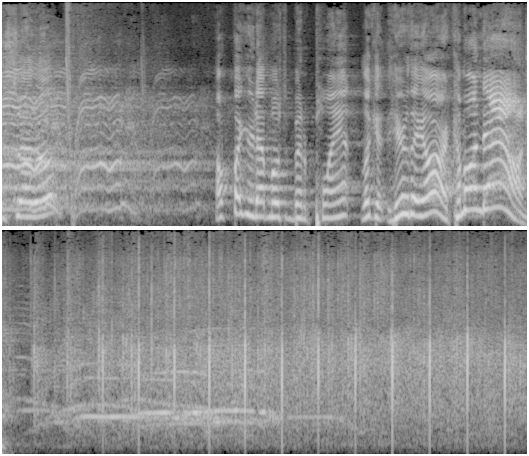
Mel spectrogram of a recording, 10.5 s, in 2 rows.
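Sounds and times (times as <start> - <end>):
speech: 0.1 - 0.8, 2.1 - 5.4
tepid audience applause: 5.3 - 10.4.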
